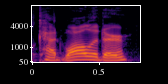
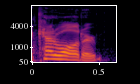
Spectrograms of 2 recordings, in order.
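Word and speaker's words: Cadwalladr: Like, for an example given by a journalist who we'll talk a little bit more about later, Carol Cadwalader. Cadwalader, how do you spell it?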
